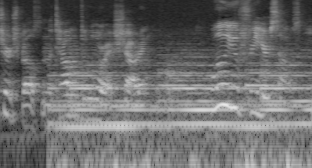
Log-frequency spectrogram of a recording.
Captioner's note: bell sounds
